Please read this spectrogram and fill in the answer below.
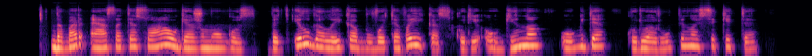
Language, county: Lithuanian, Vilnius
